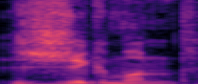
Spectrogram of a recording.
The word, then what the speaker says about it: Vilmos Zsigmond: life of me, I'm going to have trouble pronouncing that dude's name. Vilmos Zsigmond. Zsigmond, yes, very good.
